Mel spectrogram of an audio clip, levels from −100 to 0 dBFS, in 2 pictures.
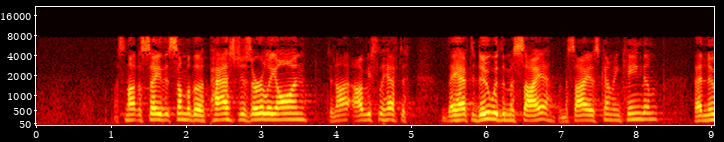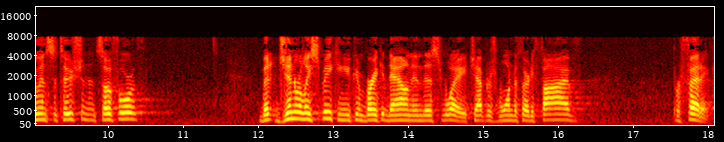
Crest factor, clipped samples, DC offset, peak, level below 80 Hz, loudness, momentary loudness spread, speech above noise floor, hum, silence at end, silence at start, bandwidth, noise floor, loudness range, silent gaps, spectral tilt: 20 dB; under 0.1%; under 0.1%; -8 dBFS; -76 dBFS; -27 LUFS; 11 LU; 40 dB; none; 0.1 s; 1.05 s; 8 kHz; -67 dBFS; 4 LU; none; -3 dB/octave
